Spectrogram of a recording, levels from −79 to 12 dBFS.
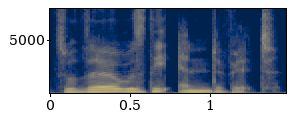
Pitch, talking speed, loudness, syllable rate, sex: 175 Hz, 285 wpm, -14 LUFS, 6.0 syllables/s, female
